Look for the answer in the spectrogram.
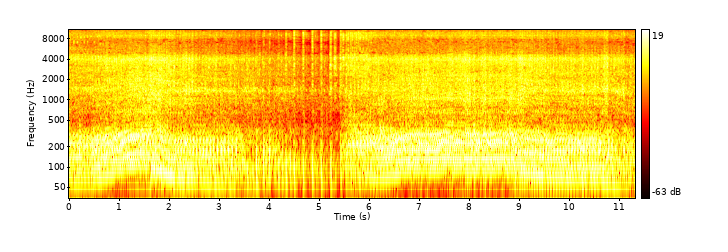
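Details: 1972 Triumph Bonneville T120 parallel twin, Mikuni carbs, kick start, first start attempt: loud twin thumps at fast idle, stumbles and thins out a couple of seconds, picks back up; uneven running, cause suspected, not confirmed.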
